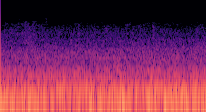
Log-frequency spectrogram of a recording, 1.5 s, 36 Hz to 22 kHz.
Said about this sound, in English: We are so stuck in traffic right now. It's 8 o'clock at night, people. Go home. Nope, everyone has to go out. No, you don't really. And if you notice, it's the traffic going from Orange County into L.A. that's bad.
